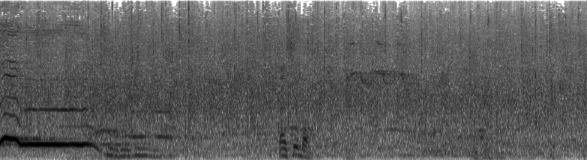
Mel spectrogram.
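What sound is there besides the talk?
audience clapping in rhythm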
